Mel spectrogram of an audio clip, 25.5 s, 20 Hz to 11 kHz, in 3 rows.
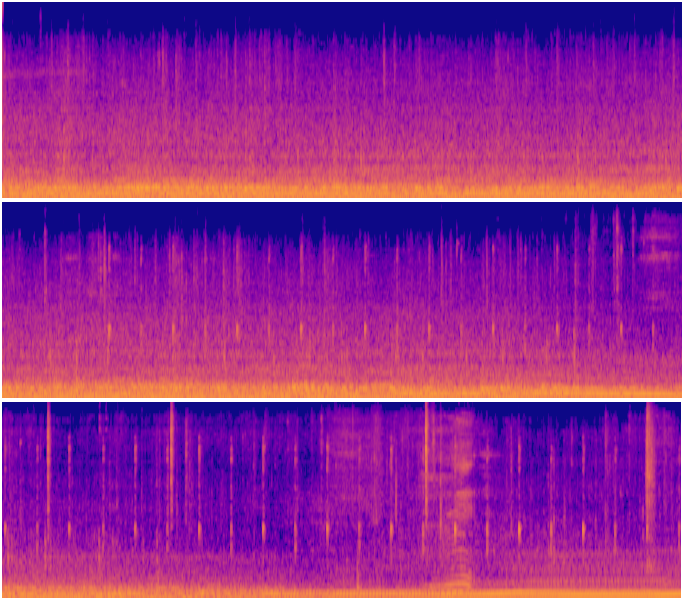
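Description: An 800-horsepower big-turbo Audi drones loudly and steadily on test runs, its deep engine rumble holding for a long stretch before the pitch shifts and rises near the end.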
